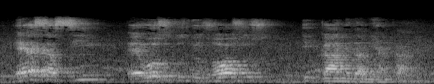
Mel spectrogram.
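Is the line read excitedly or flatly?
flatly. It is read in a flat, unexcited way. The speaker is merely stating a fact. The speaker calls it wrong. "tem gente que lê esse texto assim"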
